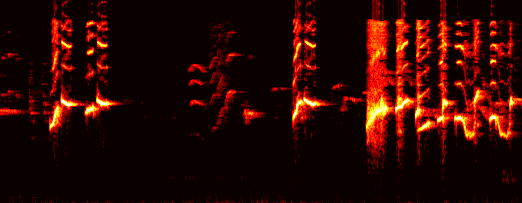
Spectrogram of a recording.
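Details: Loud oriental magpie-robin (kacer) song played to prompt other magpie-robins to sing: ringing upslurred whistles, a pause, then a harsh buzzy burst leading into a fast string of falling whistled notes.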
